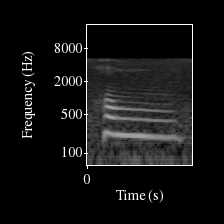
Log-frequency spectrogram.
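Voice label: "hung6", Cantonese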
